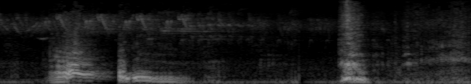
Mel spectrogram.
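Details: Tiger voice in a children's animal sounds lesson, two throaty roars close together then a third louder roar, with a faint high chirping bird in the background.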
